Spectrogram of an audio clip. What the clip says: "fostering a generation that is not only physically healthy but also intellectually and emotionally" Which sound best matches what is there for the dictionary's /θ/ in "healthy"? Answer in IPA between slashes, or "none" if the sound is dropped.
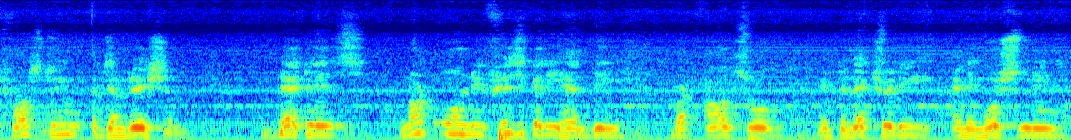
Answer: /t/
